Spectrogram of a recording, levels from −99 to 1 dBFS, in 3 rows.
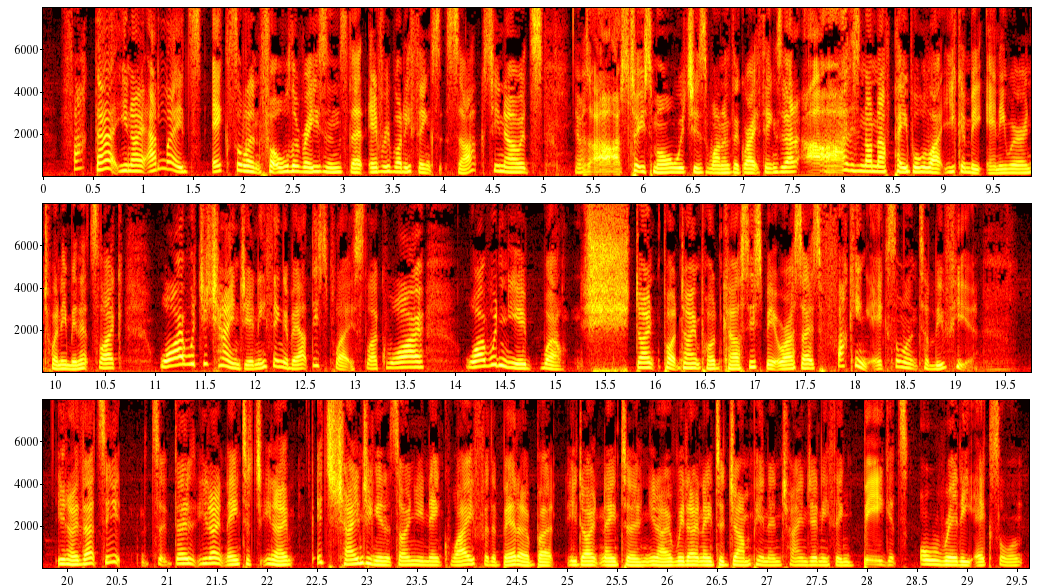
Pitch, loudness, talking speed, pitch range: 200 Hz, -16 LUFS, 235 wpm, 175-235 Hz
